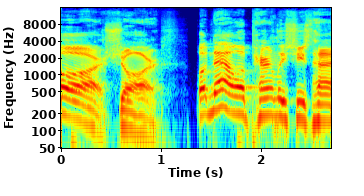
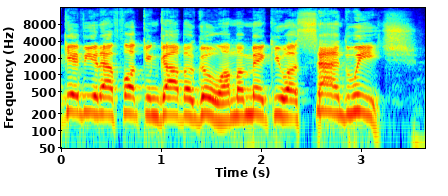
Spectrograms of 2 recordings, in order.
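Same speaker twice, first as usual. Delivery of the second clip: mock Italian-American deli guy; 7 semitones higher than usual. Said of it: "that Italian thing".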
